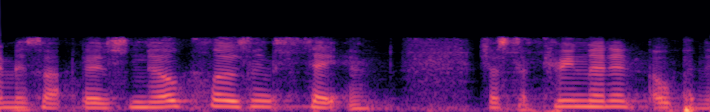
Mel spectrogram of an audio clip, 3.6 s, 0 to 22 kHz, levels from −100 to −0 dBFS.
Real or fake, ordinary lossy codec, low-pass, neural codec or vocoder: fake; Opus, 32 kbps; 5.4 kHz; codec, 44.1 kHz, 1.7 kbps, Pupu-Codec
